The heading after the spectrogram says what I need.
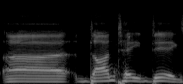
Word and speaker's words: Dante Diggz: Dante Diggz. That's DanteDiggz, which it sounds exactly like you'd spell it.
